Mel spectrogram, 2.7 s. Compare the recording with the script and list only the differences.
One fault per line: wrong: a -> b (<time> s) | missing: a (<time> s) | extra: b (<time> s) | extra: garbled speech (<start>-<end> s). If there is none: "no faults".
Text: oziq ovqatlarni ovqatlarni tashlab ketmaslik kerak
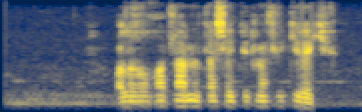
missing: ovqatlarni (1.5 s)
